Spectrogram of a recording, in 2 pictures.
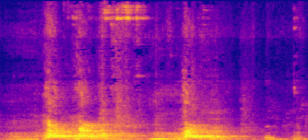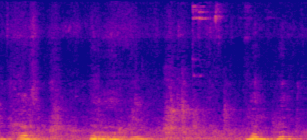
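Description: Dogs growl and snarl as they tussle.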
